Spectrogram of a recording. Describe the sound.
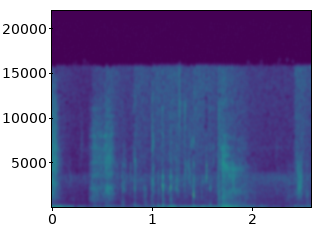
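A mouth bites into chocolate and chews it, with soft wet crunches and smacking that come in uneven bursts and swell toward the middle.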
